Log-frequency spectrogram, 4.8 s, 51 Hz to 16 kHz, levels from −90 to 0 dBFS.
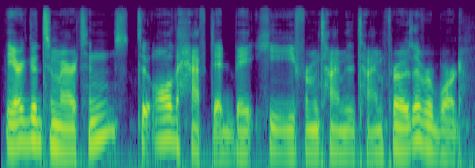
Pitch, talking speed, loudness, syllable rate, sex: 105 Hz, 215 wpm, -20 LUFS, 5.2 syllables/s, male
